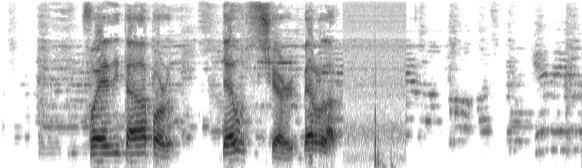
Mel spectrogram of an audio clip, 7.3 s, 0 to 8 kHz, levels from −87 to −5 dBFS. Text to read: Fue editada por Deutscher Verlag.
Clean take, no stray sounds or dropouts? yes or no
no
